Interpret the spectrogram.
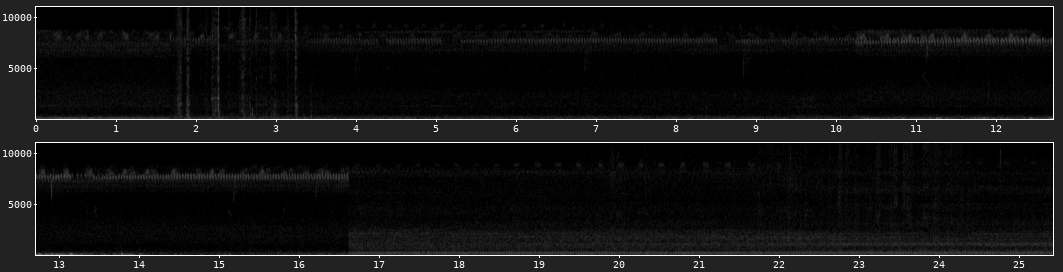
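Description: Steady high chirring of insects with a few clicks and some low knocks and rumbling. About two-thirds of the way through, the sound changes abruptly to a vehicle engine idling with a steady low hum.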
